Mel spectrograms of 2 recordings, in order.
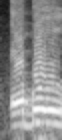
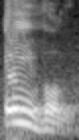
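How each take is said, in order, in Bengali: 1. প্রথম স্বরধ্বনিটি একটি ছোট, সমতল 'a'। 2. প্রথম স্বরধ্বনিটি একটি 'ay' গ্লাইড। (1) "অ্যাবল নয়" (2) "হবে কি? এইবল।"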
